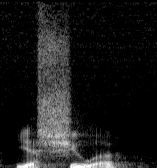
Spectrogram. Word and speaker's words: Yeshua: So Joshua, so Jesus is that Greek-English transliteration of that word Joshua, or sometimes pronounced Yeshua. That would be more of a Hebrew pronunciation.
